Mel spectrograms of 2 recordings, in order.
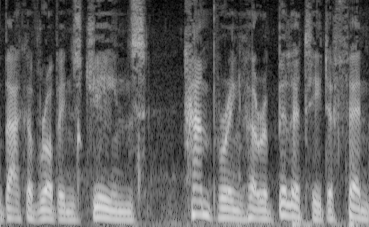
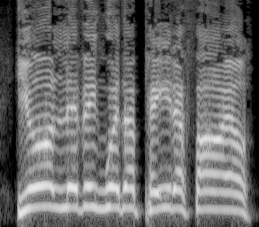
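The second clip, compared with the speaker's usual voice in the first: high, loud roar; 14 semitones higher, 6 dB louder than usual. A narrator's reading. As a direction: roar over the racket. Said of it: "Robin roared over the racket".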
